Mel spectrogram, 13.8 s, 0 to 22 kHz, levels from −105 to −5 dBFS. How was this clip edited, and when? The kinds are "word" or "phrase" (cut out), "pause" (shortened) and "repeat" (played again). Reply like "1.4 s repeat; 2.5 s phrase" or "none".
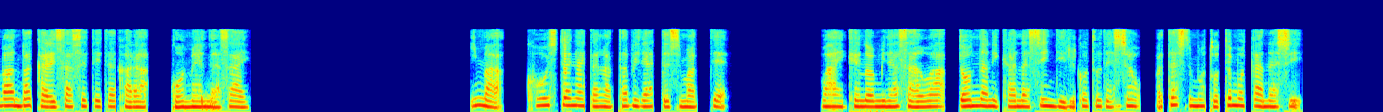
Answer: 9.5 s pause; 11.5 s pause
